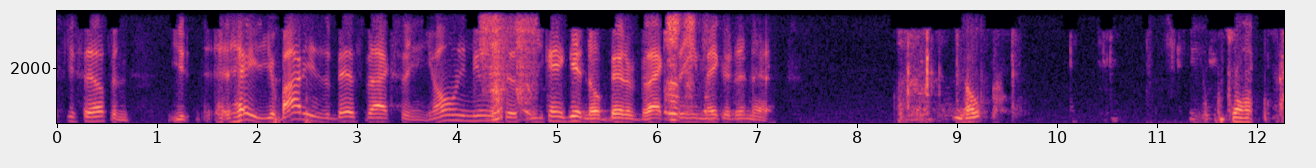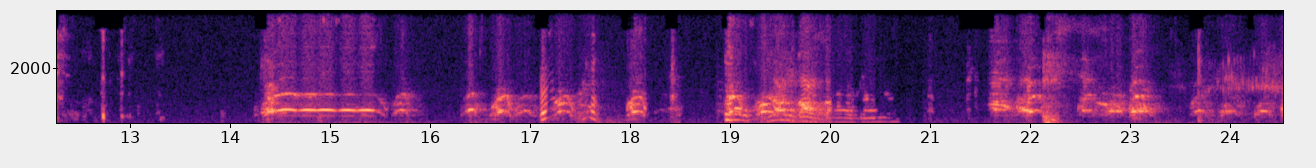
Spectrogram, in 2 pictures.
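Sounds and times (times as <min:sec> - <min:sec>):
speech: 0:00.1 - 0:07.2, 0:08.5 - 0:09.6, 0:11.3 - 0:12.4, 0:18.9 - 0:20.7
dogs barking: 0:14.2 - 0:20.2, 0:21.6 - 0:24.5.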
